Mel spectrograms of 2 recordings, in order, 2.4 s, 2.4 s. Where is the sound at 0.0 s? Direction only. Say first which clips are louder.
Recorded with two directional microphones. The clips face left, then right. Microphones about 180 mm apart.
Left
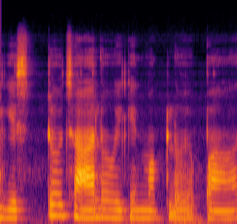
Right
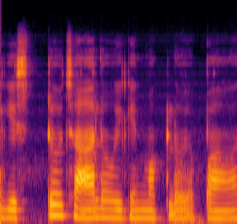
Right 4 dB; 30° right (ahead or behind).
